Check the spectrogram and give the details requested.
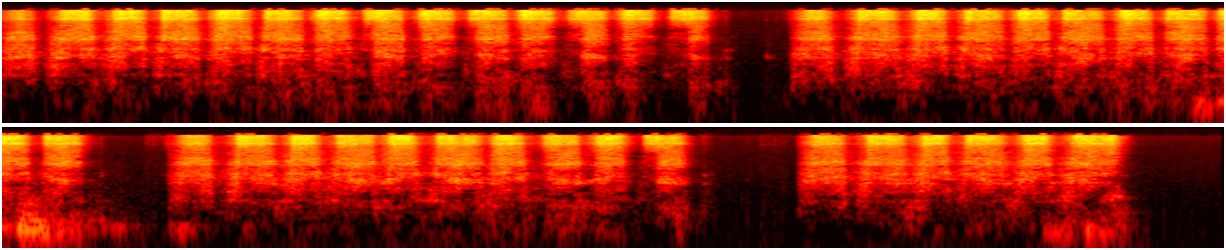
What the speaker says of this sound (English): I'll take my block, I'll stick it in my cup, and I'm going to turn like this all the way around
